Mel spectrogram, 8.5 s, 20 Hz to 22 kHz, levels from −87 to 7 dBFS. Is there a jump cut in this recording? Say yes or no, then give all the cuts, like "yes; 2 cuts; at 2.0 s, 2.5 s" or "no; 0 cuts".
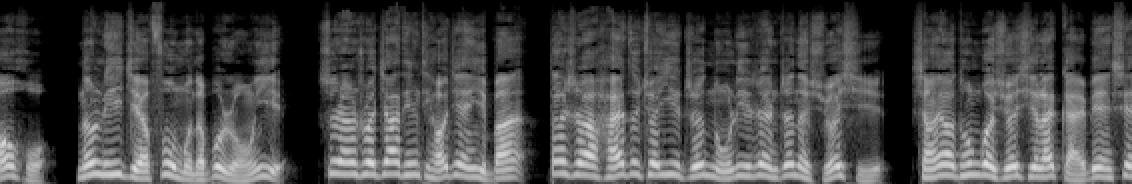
no; 0 cuts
